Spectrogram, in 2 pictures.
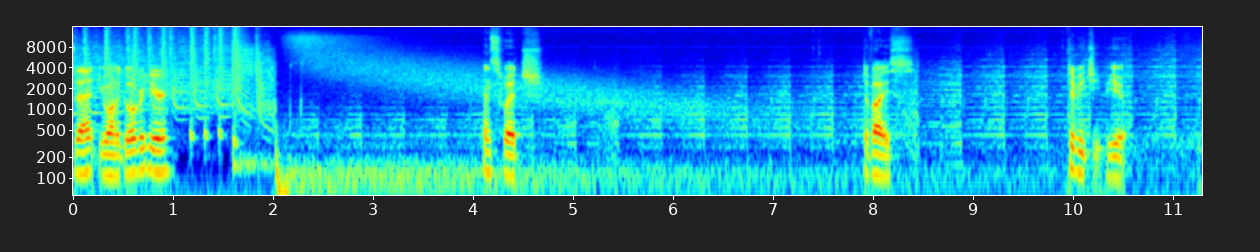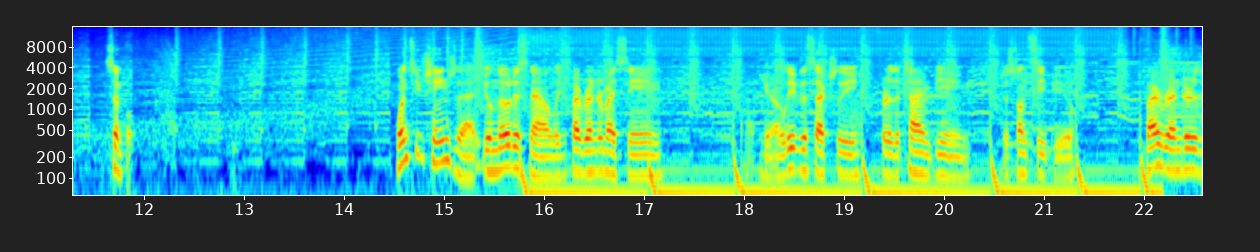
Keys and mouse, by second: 7.4-9.4 drag, 15.4-17.9 middle drag, 17.9-19.8 drag, 20.1-21.9 drag, 22.1 click.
